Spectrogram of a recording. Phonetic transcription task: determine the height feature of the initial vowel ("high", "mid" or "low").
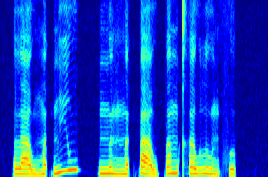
low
